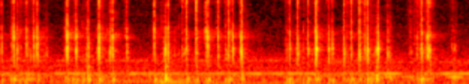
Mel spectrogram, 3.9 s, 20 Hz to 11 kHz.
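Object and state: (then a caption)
Mechanical keyboard being typed on. A Bakeneko65 65% mechanical keyboard with a hollow aluminum case, Durock lavender switches and pink plastic keycaps is typed on continuously with the fingertips. Around 25 short, crisp keystrokes come in quick, uneven bursts, each a bright, clacky tap that dies away almost instantly, centered in the upper mids with a high edge and very little low end.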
